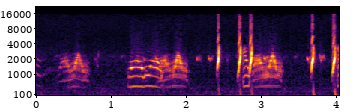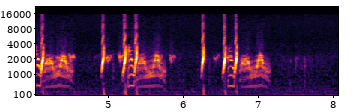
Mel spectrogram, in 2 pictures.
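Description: Quail calling over and over: about six short nasal calls, each under a second and rich in overtones. Sharp clicks fall between the calls.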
